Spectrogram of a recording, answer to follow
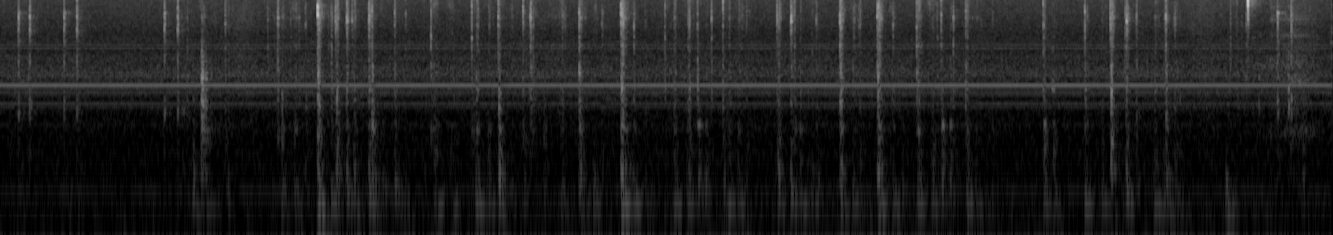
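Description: Computer keyboard typing: faint, irregular keystroke clicks, some in quick runs.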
